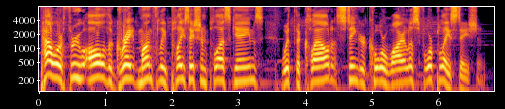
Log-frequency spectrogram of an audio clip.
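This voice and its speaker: A man's voice: high voice, a little slow, soft background music. A man co-hosting a podcast in a colloquial, laid-back manner. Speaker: podcast co-host. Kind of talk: casual banter and ad reads.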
